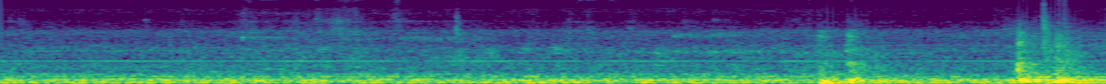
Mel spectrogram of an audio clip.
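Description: Ride noise inside a moving electric commuter train: a steady low rumble of the wheels on the track, with a faint steady whine above it. Two louder clunks come about four and five seconds in.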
